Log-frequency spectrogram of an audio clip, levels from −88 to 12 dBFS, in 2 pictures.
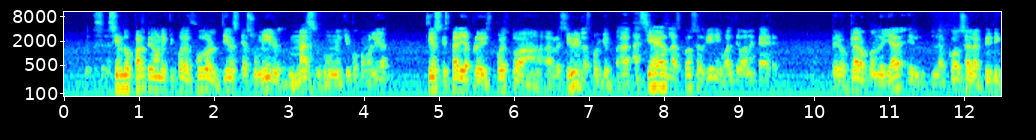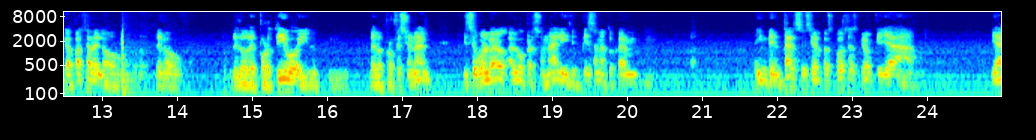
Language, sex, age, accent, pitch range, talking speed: Spanish, male, 40-59, Mexican, 90-115 Hz, 175 wpm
